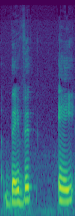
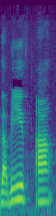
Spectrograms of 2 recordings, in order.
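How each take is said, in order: First: The initial A is said like English 'ay'. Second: The initial A is said like Spanish 'ah'. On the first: The speaker calls it right. "si lo vas a decir en inglés, pues es muy, muy adecuado que digas" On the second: The speaker calls it wrong. "En lugar de"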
